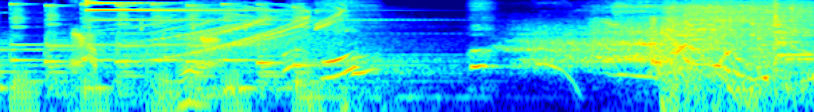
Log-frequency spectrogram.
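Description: Cartoon music score with tinkling, dings and rising whistle-like glides, a brief lull with a sharp hit about halfway, then a dense clattering crash of plates building near the end.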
